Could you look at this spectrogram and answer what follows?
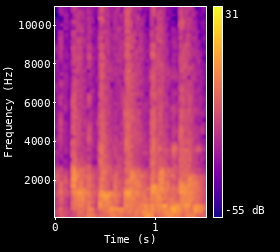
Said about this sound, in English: Your claps are on point. Why are your claps on point?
